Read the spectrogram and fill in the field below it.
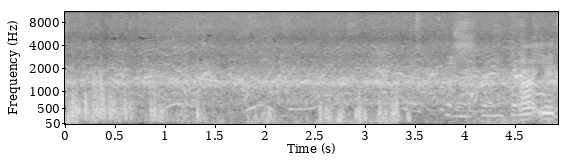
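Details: Snow geese on migration at Middle Creek wildlife refuge, part of a flock of about 100,000; distinct short nasal honks, some rising and falling, sound above the dense background of the crowd.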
